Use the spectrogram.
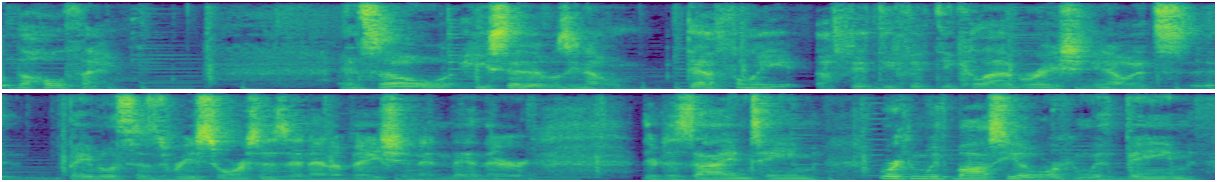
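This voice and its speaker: A hoarse man hosting a barber podcast, chatting casually on his own with lots of fillers and restarts. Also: mid-range voice. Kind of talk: casual solo podcast chat.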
